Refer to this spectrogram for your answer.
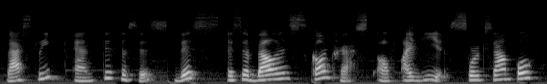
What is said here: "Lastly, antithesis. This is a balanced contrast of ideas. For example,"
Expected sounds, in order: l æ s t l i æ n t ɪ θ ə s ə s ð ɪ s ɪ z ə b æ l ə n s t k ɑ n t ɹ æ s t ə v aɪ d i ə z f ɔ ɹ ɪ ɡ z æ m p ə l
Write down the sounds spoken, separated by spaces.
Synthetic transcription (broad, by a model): l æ s t l i æ n t ɪ θ ə s ə s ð ɪ s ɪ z ə b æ l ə n s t k ɑ n t ɹ æ s t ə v aɪ d i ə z f ɔ ɹ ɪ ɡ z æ m p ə l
